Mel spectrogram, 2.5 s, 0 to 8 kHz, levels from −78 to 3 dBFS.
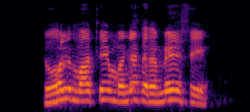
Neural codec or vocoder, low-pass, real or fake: codec, 44.1 kHz, 3.4 kbps, Pupu-Codec; 7.2 kHz; fake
